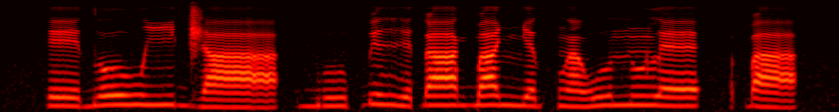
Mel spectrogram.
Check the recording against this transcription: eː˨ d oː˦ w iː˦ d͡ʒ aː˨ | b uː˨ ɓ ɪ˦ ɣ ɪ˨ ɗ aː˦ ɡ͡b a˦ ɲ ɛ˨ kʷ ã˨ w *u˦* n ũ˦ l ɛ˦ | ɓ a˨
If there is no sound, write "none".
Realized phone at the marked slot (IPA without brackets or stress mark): u˦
